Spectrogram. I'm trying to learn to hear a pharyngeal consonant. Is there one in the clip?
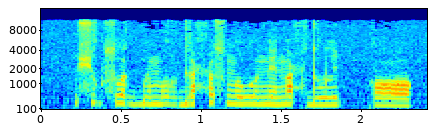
yes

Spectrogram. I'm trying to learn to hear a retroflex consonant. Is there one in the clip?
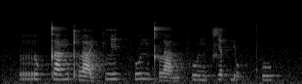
no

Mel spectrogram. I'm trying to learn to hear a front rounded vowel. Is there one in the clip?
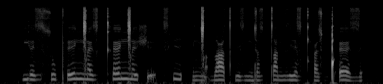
yes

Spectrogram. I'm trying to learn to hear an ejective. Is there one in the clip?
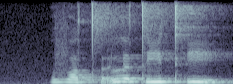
yes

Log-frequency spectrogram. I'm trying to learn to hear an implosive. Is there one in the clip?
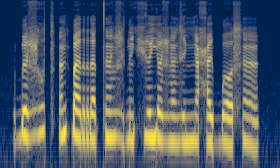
yes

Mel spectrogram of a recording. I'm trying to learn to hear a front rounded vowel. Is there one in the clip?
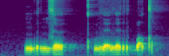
no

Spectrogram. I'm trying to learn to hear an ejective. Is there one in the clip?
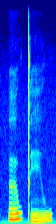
yes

